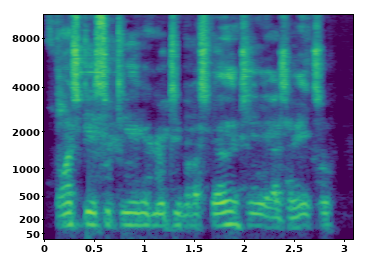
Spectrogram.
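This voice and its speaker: In a plain, everyday voice, a man speaks at a medium pitch and a fairly quick pace. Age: 60s. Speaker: tourism association director. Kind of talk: panel discussion. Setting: trade fair stand.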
